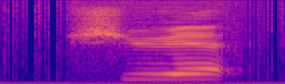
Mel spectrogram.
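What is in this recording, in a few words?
"xue", Chinese, first tone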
